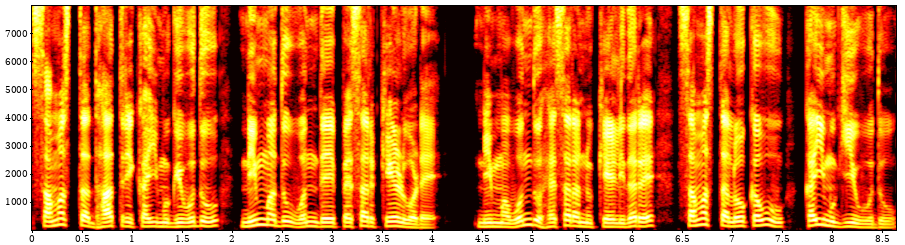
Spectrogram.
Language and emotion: Kannada, neutral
